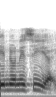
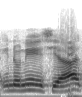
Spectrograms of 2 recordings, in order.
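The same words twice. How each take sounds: First: "Indonesia" said as Indunisiyyah; Arabic-style in-du-ni-SIY-yah for "Indonesia"; Arabic language-name form. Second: Said in the usual way. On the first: Shown as a demonstration. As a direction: end "Indonesia" on a long, doubled -siyyah. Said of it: "kalau bahasa nanti jadi". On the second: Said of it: "itu negaranya".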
